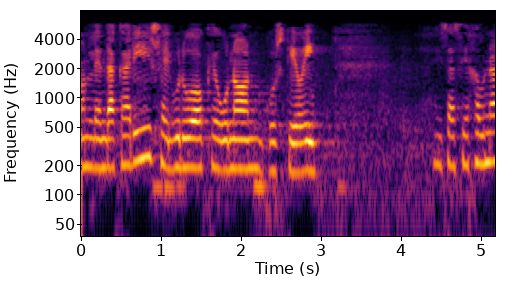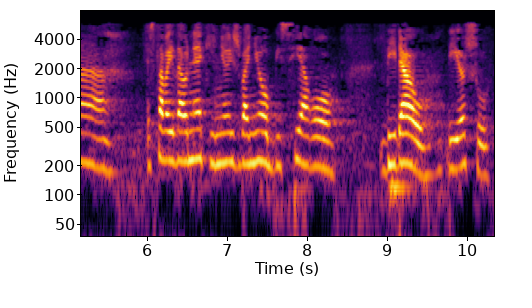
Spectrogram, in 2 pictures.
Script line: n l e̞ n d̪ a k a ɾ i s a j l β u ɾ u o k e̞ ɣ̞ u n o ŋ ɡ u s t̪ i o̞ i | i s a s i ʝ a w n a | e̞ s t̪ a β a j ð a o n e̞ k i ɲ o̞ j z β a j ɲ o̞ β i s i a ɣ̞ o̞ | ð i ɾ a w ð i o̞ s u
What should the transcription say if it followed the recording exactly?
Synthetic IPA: n l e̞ n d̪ a k a ɾ i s a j l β u ɾ u o k e̞ ɣ̞ u n o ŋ ɡ u s t̪ i o̞ i | i s a s i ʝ a w n a | e̞ s t̪ a β a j ð a o n e̞ k i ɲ o̞ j z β a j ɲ o̞ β i s i a ɣ̞ o̞ | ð i ɾ a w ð i o̞ s u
